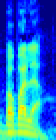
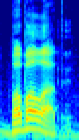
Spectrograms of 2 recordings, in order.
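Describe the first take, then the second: First: The name is said in a French way. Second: The name is said in a plain Russian way. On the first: "особенно французскоязычных, говорят бабаля" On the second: "надо понять, что это бабалат"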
